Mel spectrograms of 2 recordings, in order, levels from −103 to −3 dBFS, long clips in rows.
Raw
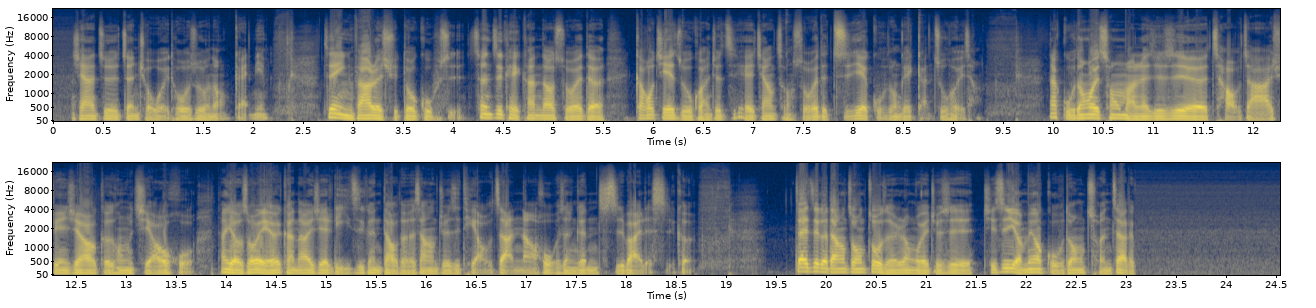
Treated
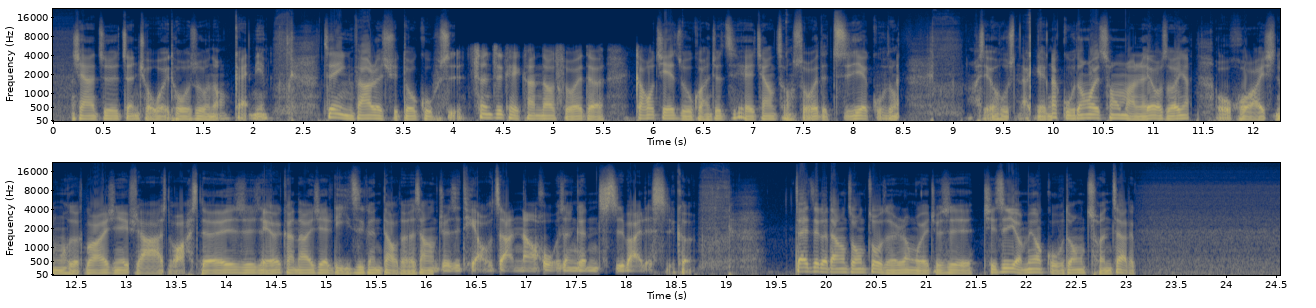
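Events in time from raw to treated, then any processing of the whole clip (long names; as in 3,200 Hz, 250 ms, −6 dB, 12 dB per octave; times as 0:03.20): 0:04.03–0:06.00: bad sample-rate conversion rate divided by 4×, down none, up filtered
0:08.44–0:09.99: reverse
0:10.94–0:14.37: reverse
0:16.07–0:18.28: high-pass filter 190 Hz 24 dB per octave
whole clip: downward compressor 6 to 1, threshold −23 dBFS; dynamic equaliser 9,800 Hz, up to −3 dB, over −53 dBFS, Q 2; level −4 dB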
